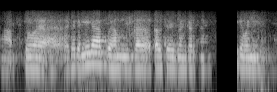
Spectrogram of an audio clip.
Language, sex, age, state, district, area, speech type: Hindi, male, 30-45, Uttar Pradesh, Lucknow, rural, conversation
